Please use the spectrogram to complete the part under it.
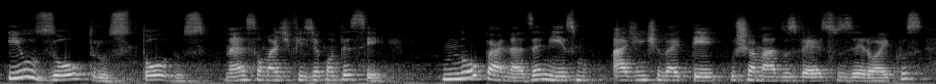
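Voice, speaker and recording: A woman's voice: medium pitch, dark tone, a little hiss or hum. A woman teacher explaining poetry scansion in a recorded lesson, speaking straight to the student and often checking in with short tag questions.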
